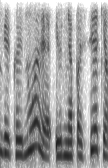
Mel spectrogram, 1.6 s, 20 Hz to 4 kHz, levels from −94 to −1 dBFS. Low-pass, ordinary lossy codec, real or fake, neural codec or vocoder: 3.6 kHz; Opus, 32 kbps; real; none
